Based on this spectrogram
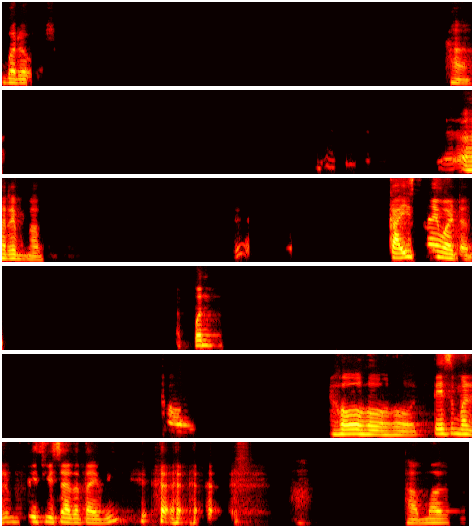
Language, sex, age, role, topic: Marathi, male, 25-29, host, पारंपरिक सण एकत्र साजरे करताना तुला कसं वाटतं?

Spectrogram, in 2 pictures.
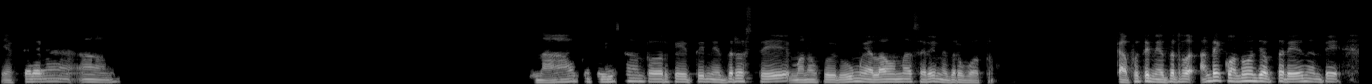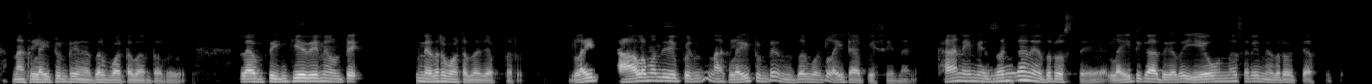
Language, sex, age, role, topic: Telugu, male, 25-29, guest, పగటిపూట కాసేపు నిద్రపోవడం మంచిదా, అయితే ఎంతసేపు నిద్రపోవాలి?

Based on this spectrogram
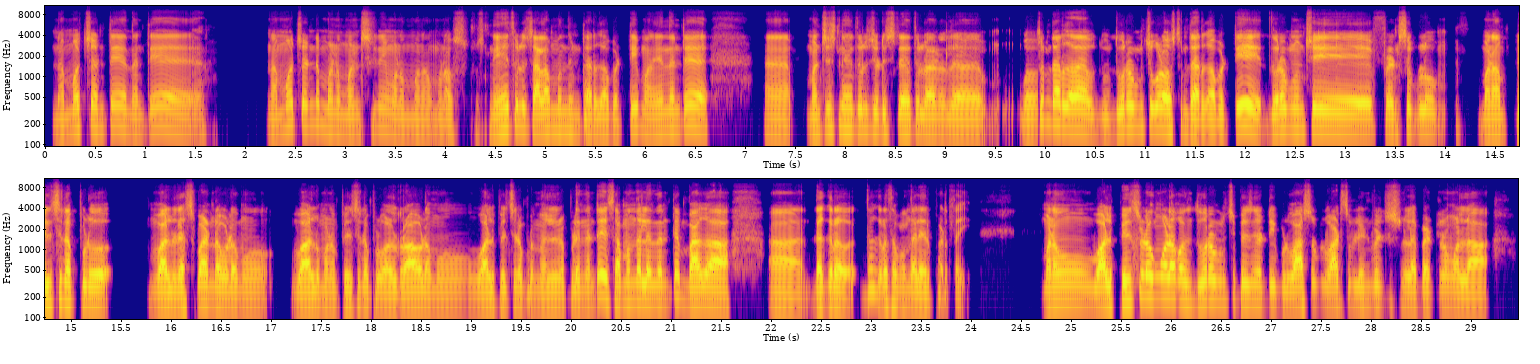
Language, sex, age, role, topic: Telugu, male, 30-34, guest, సోషల్ మీడియా ద్వారా ఏర్పడే సంబంధాలు నిజంగా బలంగా ఉంటాయని మీకు అనిపిస్తుందా?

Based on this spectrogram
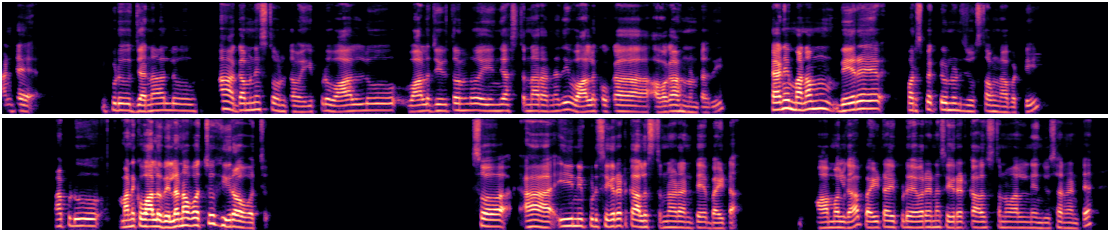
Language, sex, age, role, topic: Telugu, male, 20-24, guest, సాధారణ వ్యక్తి సృజనాత్మకతను పెంచుకోవడానికి మీరు ఏ చిట్కాలు సూచిస్తారు?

